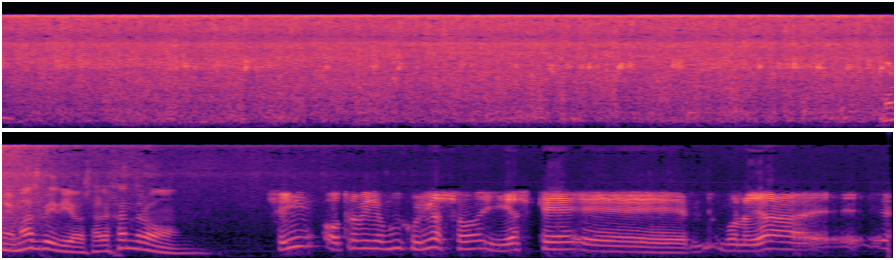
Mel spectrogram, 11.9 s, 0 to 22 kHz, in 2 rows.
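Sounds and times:
heavy steady rain pouring down: 0.0 - 7.2
water rushing down street: 0.0 - 7.2
speech: 5.9 - 11.8.

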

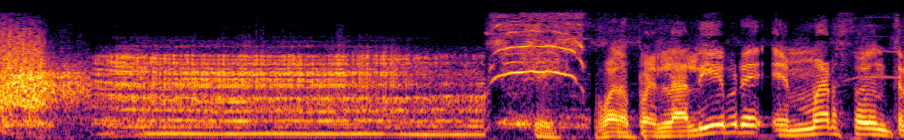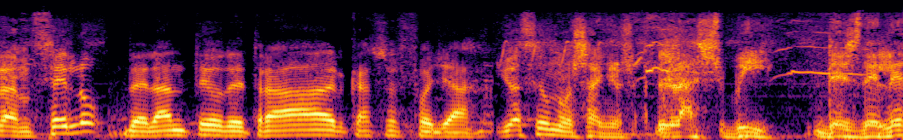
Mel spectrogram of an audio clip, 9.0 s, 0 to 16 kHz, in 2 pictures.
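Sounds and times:
rutting deer bellowing: 0.0 - 3.0
speech: 2.7 - 9.0.

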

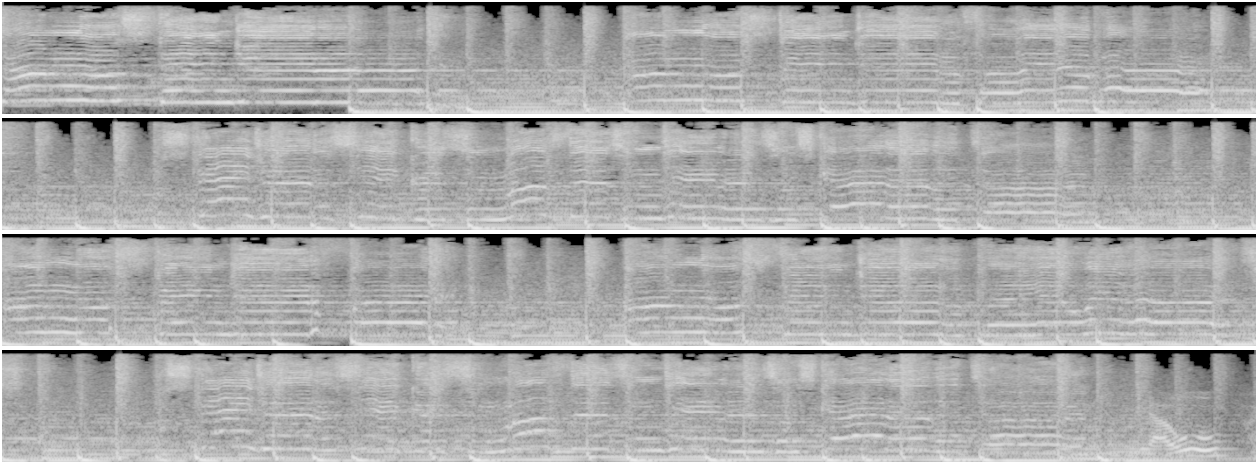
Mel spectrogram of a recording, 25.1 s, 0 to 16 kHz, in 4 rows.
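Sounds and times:
pop song played on radio: 0.0 - 25.0.

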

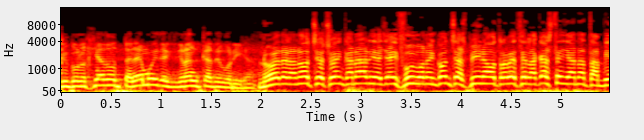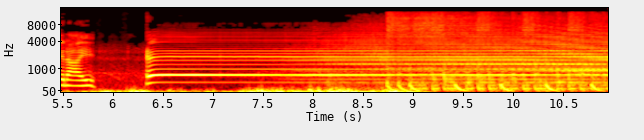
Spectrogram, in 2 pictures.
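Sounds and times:
speech: 0.0 - 8.5
train horn-like harmonic tone in a sound effect: 7.8 - 10.9.

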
